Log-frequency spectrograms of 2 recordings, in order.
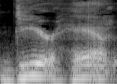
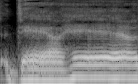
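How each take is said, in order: First: The word der has a different vowel from Herr. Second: The words der and Herr share the same vowel. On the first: The speaker calls it wrong. "the pronunciation is a little bit weird" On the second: The speaker calls it right. "It's all the same vowel"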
